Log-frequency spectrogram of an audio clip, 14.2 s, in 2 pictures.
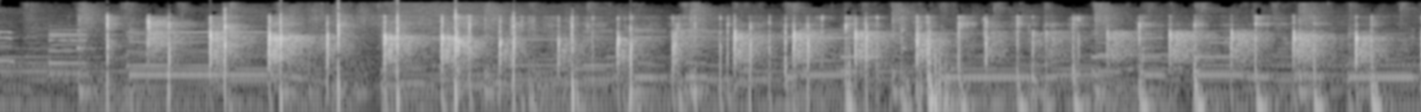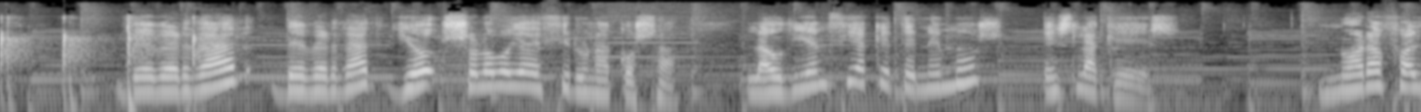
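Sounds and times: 
applause: 0.4 - 8.4
speech: 7.8 - 13.1, 13.7 - 14.2.

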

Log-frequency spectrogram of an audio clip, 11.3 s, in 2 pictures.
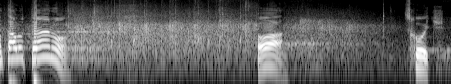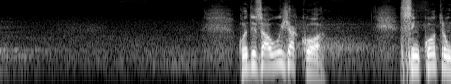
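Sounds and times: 
speech: 0.0 - 1.0, 3.2 - 3.7, 5.1 - 5.7, 8.6 - 9.8, 10.4 - 11.2
audience applause: 0.0 - 4.8.

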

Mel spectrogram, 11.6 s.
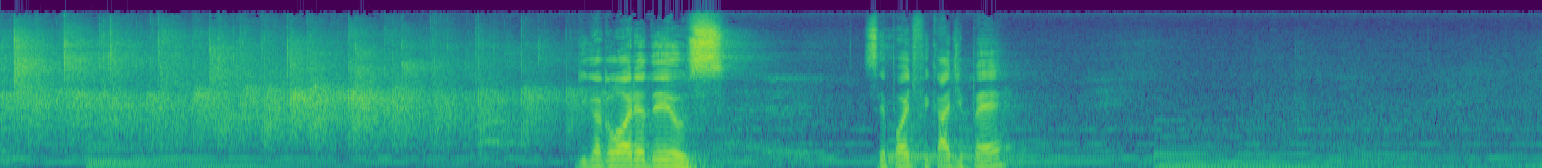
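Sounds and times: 
audience applause: 0.0 - 4.6
low sustained keyboard chords: 0.0 - 11.5
speech: 4.3 - 5.5, 6.6 - 7.7.

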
